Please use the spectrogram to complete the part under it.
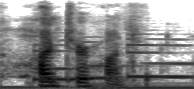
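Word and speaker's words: Hunter × Hunter: It's pronounced Hunter Hunter. – But there's an X in between Hunter and that Hunter.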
